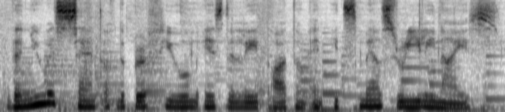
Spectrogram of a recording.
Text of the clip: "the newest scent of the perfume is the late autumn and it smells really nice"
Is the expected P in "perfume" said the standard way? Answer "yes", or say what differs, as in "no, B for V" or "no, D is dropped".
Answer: yes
